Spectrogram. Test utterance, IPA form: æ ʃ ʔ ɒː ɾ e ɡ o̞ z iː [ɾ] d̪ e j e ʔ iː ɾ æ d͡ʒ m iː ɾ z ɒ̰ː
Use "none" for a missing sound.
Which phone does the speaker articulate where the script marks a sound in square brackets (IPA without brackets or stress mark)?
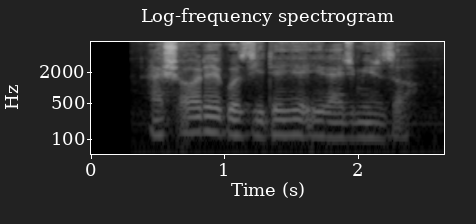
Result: none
